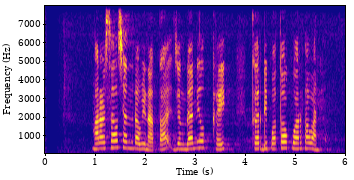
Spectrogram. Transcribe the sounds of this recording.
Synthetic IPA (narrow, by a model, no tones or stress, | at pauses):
maɾasalt͡ʃand̪ɾawinat̪ad͡ʒɨŋdaniilkɾejkːɨrdipɔt̪ɔkuwart̪awan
